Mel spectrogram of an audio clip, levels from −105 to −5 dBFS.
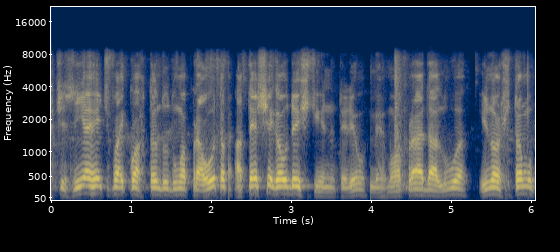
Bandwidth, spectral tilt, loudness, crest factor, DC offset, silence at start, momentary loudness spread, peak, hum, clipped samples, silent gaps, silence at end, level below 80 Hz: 8.8 kHz; -3 dB/octave; -27 LUFS; 16 dB; under 0.1%; 0 s; 11 LU; -10 dBFS; none; under 0.1%; none; 0 s; -82 dBFS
